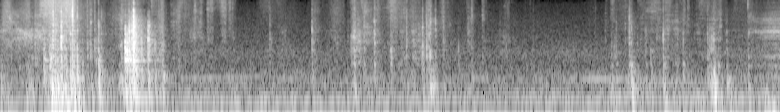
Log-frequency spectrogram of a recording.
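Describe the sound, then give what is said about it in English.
Card being drawn from a cannabis oracle deck: two sharp papery shuffling bursts early on, followed by a few faint scattered rustles and soft handling noises in an otherwise quiet setting. “let's pull one more card for you from the cannabis oracle”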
